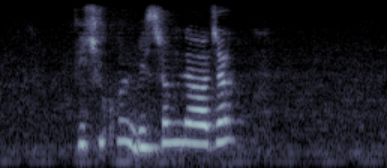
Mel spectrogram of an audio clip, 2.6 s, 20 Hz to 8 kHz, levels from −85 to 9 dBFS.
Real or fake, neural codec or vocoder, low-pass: fake; codec, 44.1 kHz, 7.8 kbps, DAC; 7.2 kHz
